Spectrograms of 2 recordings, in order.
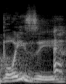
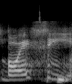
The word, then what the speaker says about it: Boise: And at least you say it right? It's not Boise. – Oh, yes. Boise. – Hard S.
